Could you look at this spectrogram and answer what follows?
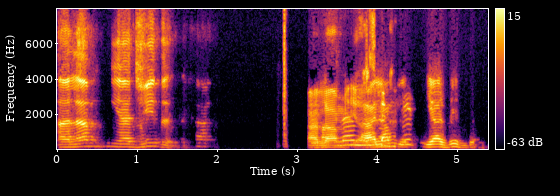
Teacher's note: হ্যাঁ, এখানে দালের উপরে সাকিন এসছে, দাল হরফে কলকলা 5টি অক্ষরের মধ্যে একটি, তাই কলকলা করে পড়তে হবে, ধাক্কা লেগে।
